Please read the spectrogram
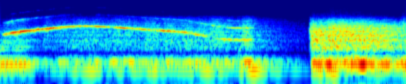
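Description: Cartoon fight-whirlwind sound effect: a whooshing rush with a whistle that rises and then falls, then a sudden loud rush of noise about one and a half seconds in.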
